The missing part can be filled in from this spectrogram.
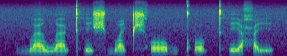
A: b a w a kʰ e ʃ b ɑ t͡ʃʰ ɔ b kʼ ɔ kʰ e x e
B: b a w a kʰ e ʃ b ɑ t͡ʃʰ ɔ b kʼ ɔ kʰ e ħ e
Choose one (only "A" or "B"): B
